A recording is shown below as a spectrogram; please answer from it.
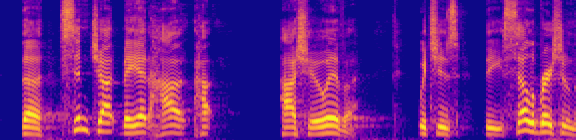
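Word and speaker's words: שמחת בית השואבה: It is pronounced the Simchat Beit Ha Ha Hasho'eva which is the celebration of the drawing of water.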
